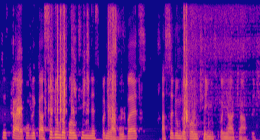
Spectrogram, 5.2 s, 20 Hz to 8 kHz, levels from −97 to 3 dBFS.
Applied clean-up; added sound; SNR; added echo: classical method spectral subtraction.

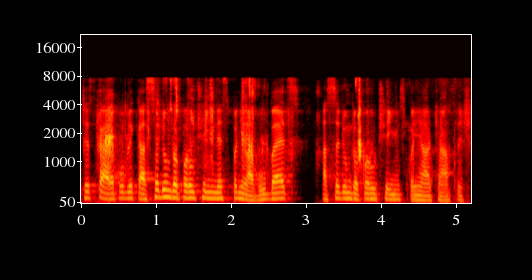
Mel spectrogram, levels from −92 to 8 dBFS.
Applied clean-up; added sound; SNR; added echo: neural mask model Resemble Enhance denoiser.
